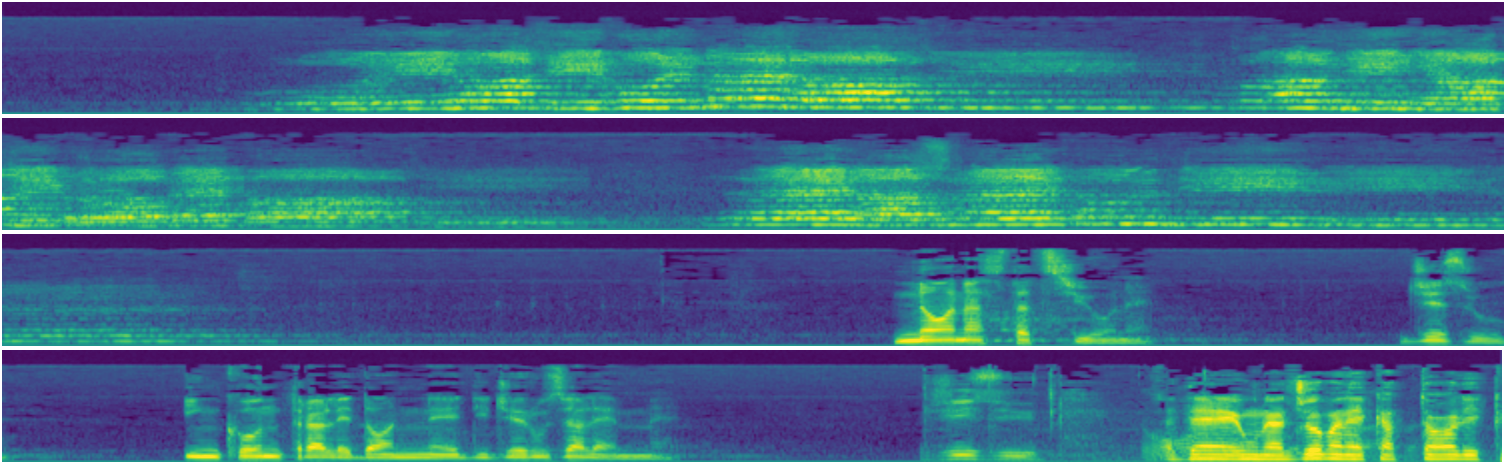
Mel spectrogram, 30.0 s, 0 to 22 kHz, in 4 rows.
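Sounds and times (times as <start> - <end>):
liturgical chant singing: 1.1 - 16.8.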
